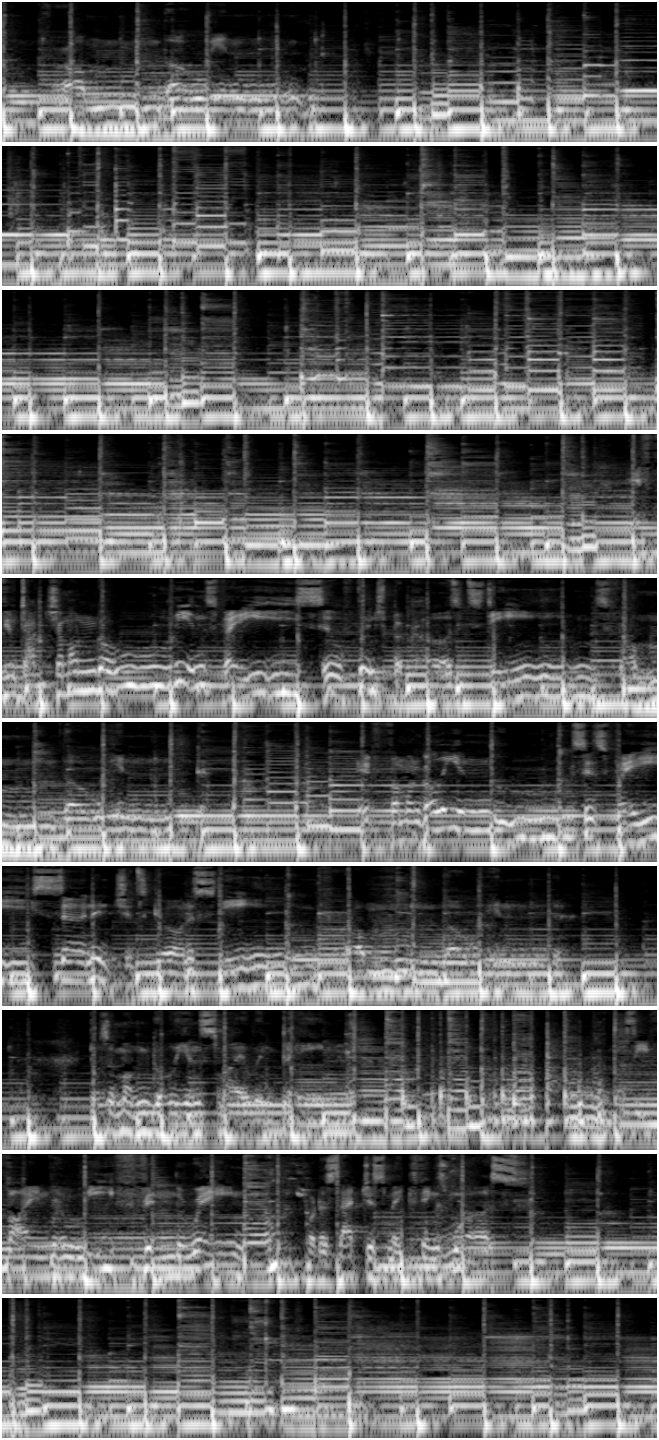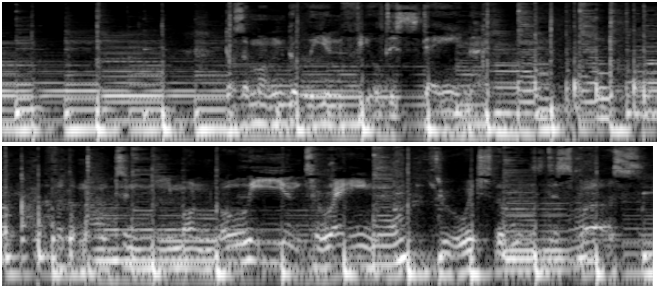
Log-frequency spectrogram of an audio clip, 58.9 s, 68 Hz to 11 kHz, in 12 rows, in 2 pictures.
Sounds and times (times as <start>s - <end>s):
Acoustic guitar: 0.0s - 58.9s.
